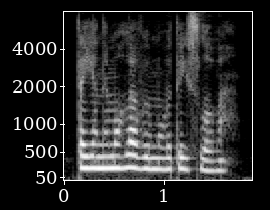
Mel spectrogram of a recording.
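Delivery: plain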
